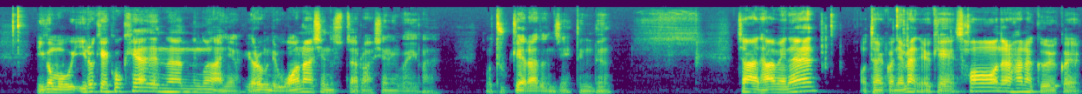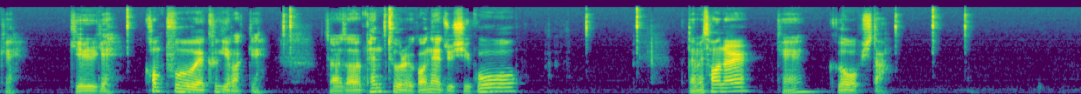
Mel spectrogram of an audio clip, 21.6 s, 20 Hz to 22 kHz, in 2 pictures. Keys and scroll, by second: 8.3 space, 9.5 ctrl+2, 12.9 Escape, 16.5 ctrl+2, 17.5 Escape.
